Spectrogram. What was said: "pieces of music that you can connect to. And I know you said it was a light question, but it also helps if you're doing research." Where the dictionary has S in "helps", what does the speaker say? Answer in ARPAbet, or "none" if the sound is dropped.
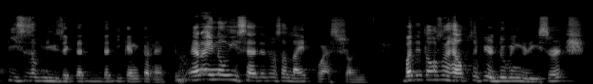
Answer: S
